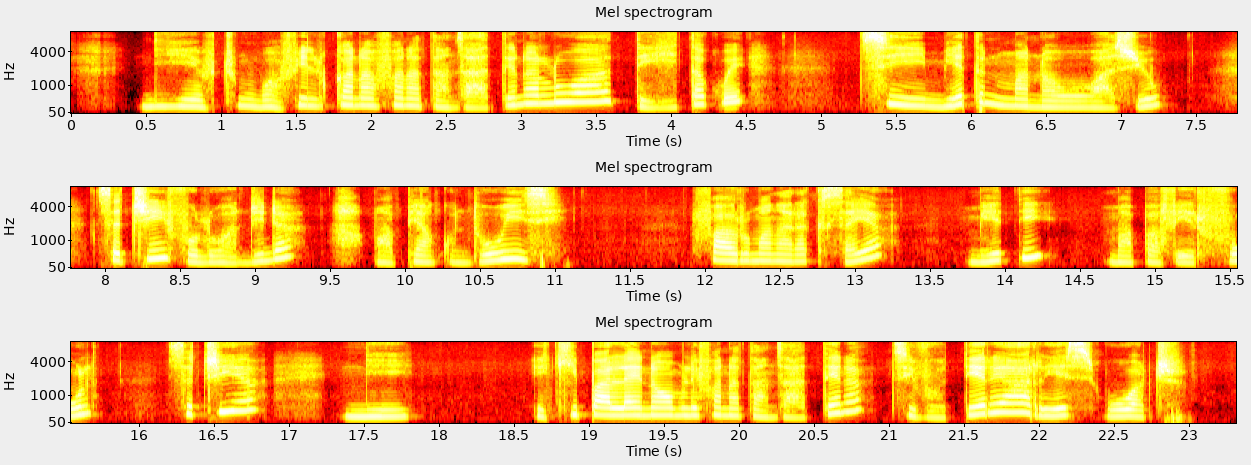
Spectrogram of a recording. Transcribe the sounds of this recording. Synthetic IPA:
nieviʈ͡ʂimuafilukanəfanad̪and͡zaɦt̪enəluəd̪̥eɦit̪akwe | t͡simet̪inimanawaaz̥iw | saʈ͡ʂiv̥oluaɳɖ͡ʐiɳɖ͡ʐə | mapjaŋkund̪uiz̥i̥ | faɾumanaɾaki̥z̥aja | met̪i | mapav̥eɾiv̥ulə̥ | saʈ͡ʂia | ni | ekʰipalajnawamilefanat̪and͡zat̪enə | t͡sivot̪eɾaɾesi̥uaʈ͡ʂə̥

